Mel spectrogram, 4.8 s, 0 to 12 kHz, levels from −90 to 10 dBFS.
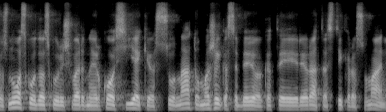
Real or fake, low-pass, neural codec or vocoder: fake; 10.8 kHz; codec, 24 kHz, 3.1 kbps, DualCodec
